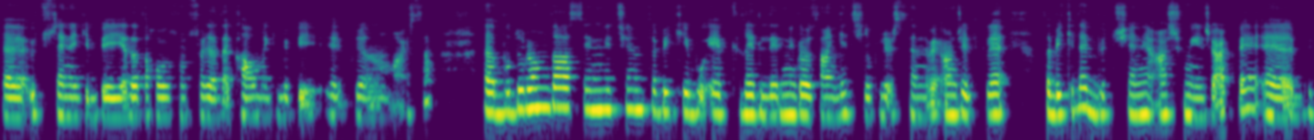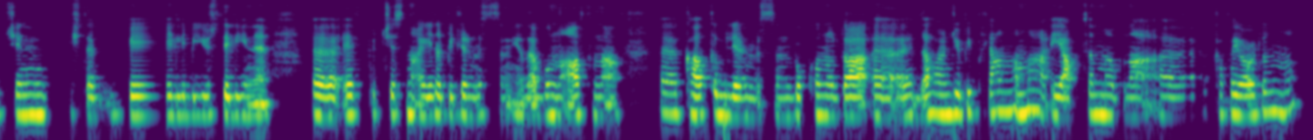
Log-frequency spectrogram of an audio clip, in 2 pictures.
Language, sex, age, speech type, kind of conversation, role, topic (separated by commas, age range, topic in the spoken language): Turkish, female, 25-29, conversation, advice, advisor, Ev almak mı, kiralamak mı daha doğru bir karar?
